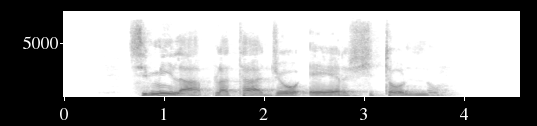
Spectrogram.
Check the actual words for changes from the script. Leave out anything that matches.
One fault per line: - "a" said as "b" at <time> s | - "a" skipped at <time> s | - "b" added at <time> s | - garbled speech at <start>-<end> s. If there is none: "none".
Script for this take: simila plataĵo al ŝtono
- "al" said as "el" at 2.5 s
